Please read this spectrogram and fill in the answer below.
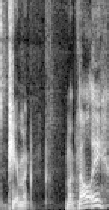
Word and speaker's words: McNulty: And the person's name is Peter Mcnulty. Is that how you pronounce it?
